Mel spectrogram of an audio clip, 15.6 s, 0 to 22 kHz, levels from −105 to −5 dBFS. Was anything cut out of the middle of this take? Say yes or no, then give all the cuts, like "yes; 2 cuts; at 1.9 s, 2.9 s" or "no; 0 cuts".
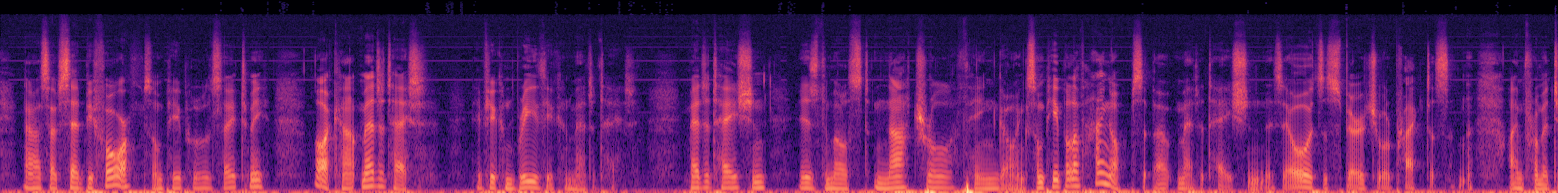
no; 0 cuts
